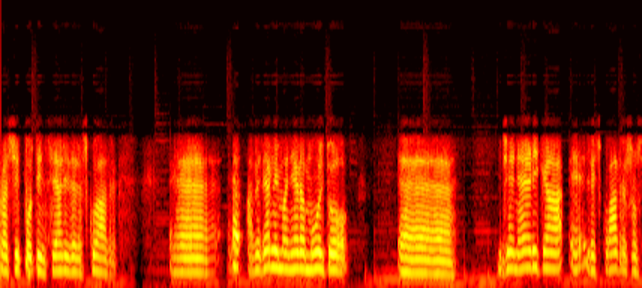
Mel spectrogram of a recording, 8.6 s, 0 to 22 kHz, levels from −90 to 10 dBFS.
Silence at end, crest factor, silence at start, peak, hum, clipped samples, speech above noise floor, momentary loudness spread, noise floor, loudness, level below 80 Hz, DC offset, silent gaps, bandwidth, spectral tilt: 0 s; 16 dB; 0 s; -2 dBFS; none; under 0.1%; 31 dB; 8 LU; -48 dBFS; -17 LUFS; -50 dBFS; under 0.1%; none; 4.9 kHz; -8.5 dB/octave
